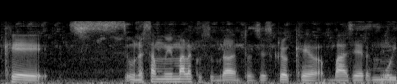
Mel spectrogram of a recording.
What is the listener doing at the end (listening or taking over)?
taking over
